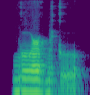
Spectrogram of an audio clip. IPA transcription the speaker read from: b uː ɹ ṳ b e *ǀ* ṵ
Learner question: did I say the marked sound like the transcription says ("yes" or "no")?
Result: no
